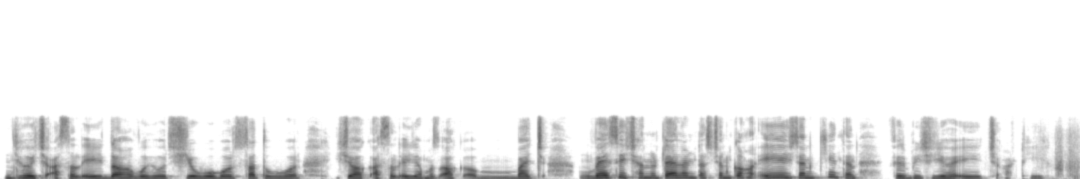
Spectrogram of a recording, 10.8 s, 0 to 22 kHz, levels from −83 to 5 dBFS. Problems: none marked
